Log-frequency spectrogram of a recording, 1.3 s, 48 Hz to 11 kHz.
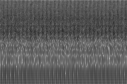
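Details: After repair of a 2001 Isuzu Panther diesel: pistons and rings replaced, liners reconditioned, engine warm at 82°. Even, steady idle with typical diesel clatter and no misses. Blow-by is gone and there is no compression leakage; the engine sounds healthy.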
